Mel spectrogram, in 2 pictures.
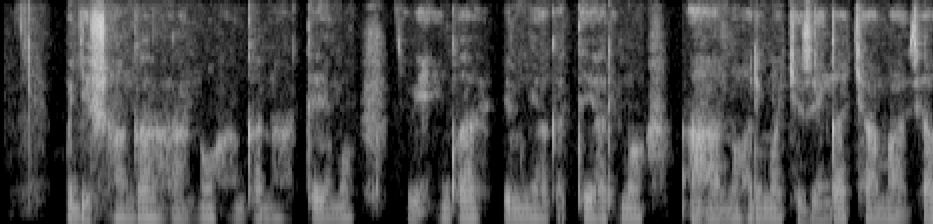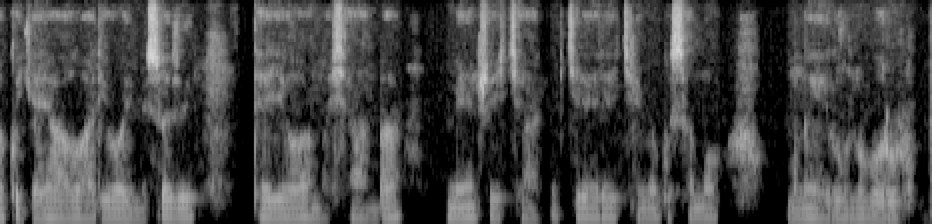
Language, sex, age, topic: Kinyarwanda, male, 18-24, agriculture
